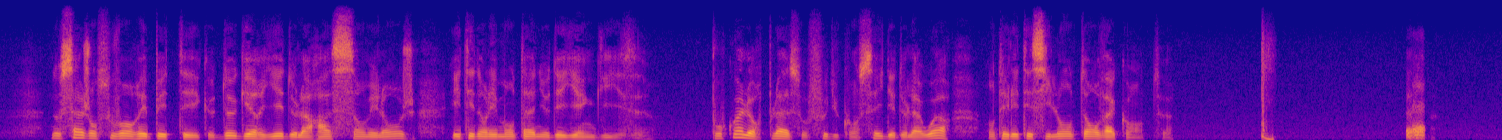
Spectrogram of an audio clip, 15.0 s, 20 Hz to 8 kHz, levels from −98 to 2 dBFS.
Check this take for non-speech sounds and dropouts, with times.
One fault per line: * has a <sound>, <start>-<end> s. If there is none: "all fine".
* has a thud, 12.6-12.8 s
* has a laugh, 14.1-14.3 s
